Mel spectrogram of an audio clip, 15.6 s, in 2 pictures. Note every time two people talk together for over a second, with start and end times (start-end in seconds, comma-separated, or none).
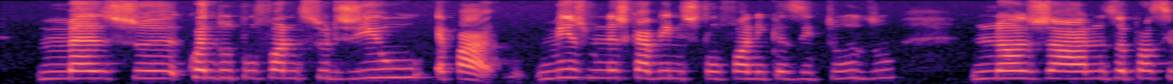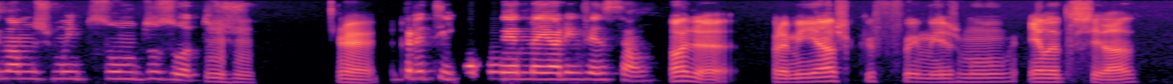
none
